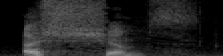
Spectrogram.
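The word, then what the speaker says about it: الشمس: where is the lamb silent silent it's not pronounced right I Shems however when i say i will comedy i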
